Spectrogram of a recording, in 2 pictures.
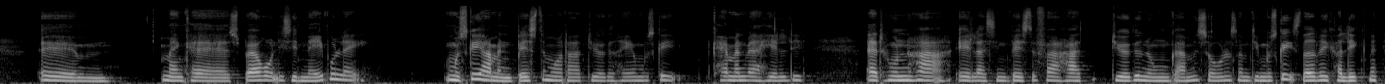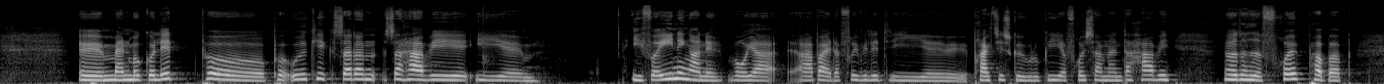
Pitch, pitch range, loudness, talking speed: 190 Hz, 175-210 Hz, -25 LUFS, 155 wpm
